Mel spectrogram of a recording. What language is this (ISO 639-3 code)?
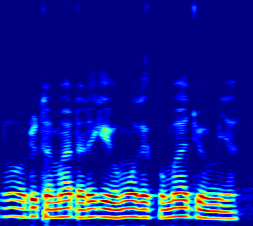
kik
